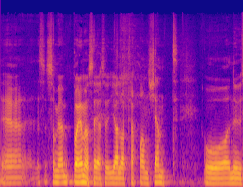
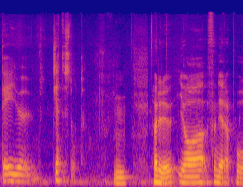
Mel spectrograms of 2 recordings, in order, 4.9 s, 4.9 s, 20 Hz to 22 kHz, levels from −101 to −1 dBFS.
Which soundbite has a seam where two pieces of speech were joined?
second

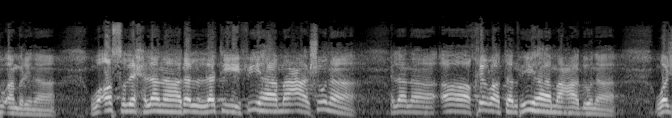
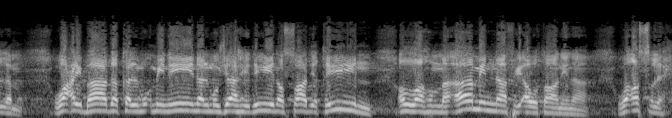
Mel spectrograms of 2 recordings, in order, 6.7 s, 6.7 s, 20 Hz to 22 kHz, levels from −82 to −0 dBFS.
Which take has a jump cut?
first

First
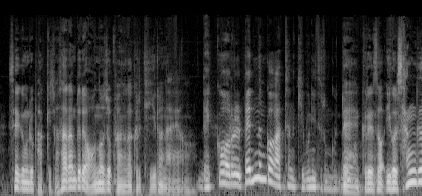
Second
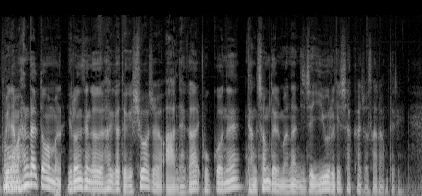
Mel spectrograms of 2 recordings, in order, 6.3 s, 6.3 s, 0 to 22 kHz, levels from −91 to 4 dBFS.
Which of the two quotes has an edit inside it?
second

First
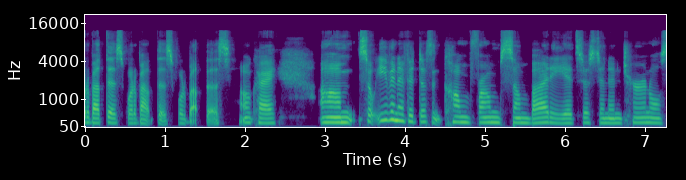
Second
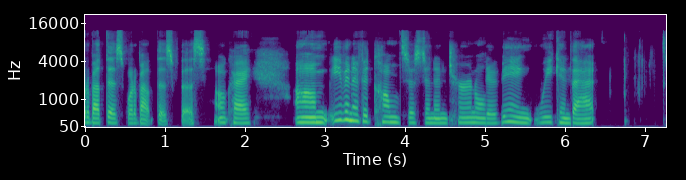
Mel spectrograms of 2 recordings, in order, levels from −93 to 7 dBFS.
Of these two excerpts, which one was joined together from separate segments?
second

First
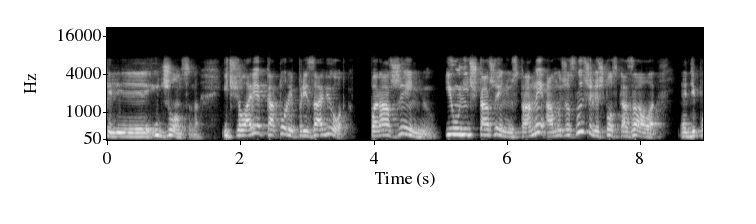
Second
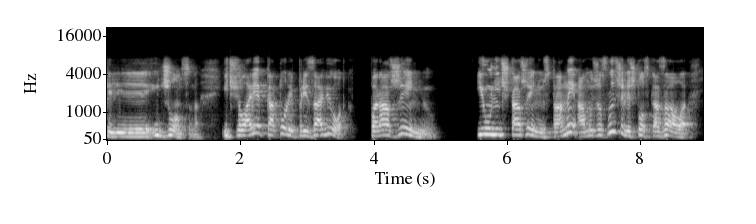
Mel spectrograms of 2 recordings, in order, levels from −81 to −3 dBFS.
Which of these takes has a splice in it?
first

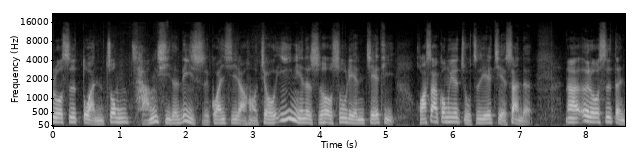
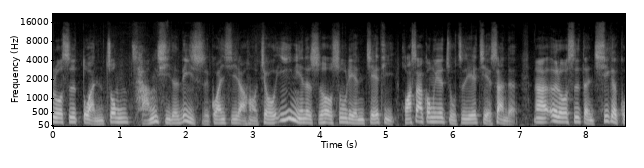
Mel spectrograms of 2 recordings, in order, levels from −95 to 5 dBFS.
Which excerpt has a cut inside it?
second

